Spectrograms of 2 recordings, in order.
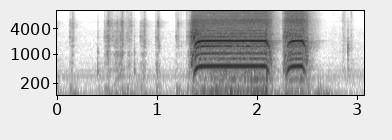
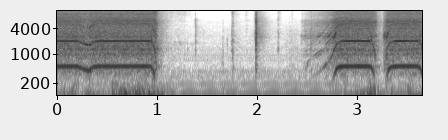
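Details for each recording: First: Heavily used Makita DHP483 18V compact drill before repair: short bursts of high motor whine with a rough, rasping edge. A bearing is suspected gone or rubbing, the faulty switch gives no variable speed, and the gearbox is good. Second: Makita DHP483 18V compact drill after a new 604 bearing and grease, with the worn chuck not yet replaced: short trigger pulls give a clean, even whir that rises and settles smoothly with no grinding, now quiet and healthy.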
